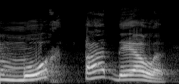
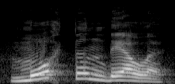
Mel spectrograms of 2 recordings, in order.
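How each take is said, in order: First: No extra n sound follows the second syllable. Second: An extra n sound follows the second syllable. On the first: The speaker calls it right. "Não, é mortadela" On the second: The speaker calls it wrong. "É a mesma coisa"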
